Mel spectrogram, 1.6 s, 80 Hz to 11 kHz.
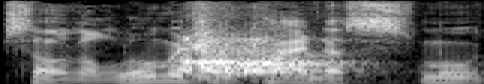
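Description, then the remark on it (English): A large 60-pound female house dog gives a loud, rough bark that cuts in over a man's speech, one brief burst in the middle of his sentence. “That's my dog.”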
